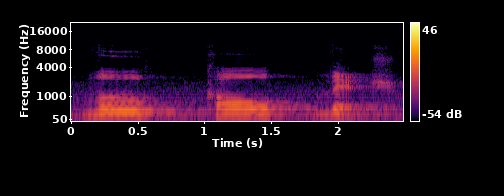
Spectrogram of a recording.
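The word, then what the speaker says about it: Vuckovich: The first c in the last name is silent and it is pronounced in three syllables. Vu co vich.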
